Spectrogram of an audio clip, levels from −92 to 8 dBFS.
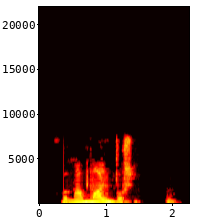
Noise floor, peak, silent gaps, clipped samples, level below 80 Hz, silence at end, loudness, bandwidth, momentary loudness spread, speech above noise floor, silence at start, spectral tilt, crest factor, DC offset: -35 dBFS; -2 dBFS; none; under 0.1%; -68 dBFS; 0.25 s; -16 LUFS; 7.8 kHz; 22 LU; 20 dB; 0.35 s; -5.5 dB/octave; 16 dB; under 0.1%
